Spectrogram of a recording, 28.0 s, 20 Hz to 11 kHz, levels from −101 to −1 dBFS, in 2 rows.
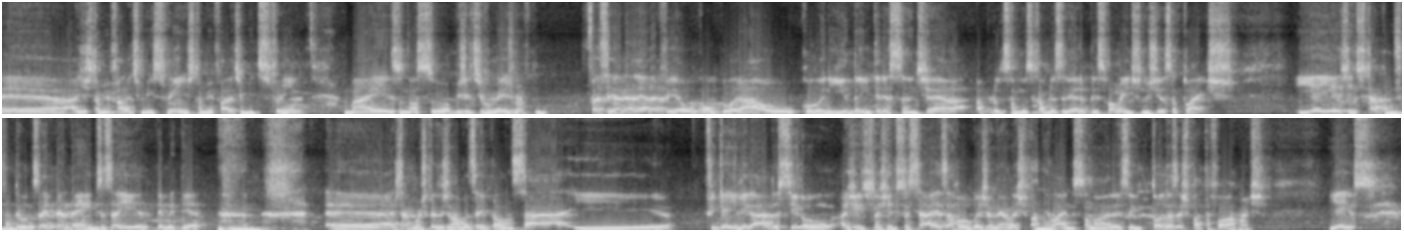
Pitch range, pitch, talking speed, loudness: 130-170 Hz, 135 Hz, 170 wpm, -15 LUFS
